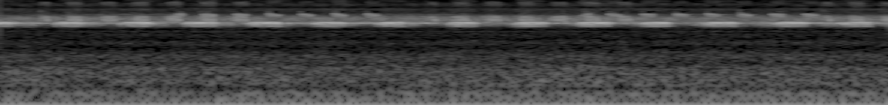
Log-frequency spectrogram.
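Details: Autumn insect orchestra of crickets and companions by a streetlight, a continuous shrill trilling that rises and falls in regular pulses about twice each second, extra chirps flickering on top.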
